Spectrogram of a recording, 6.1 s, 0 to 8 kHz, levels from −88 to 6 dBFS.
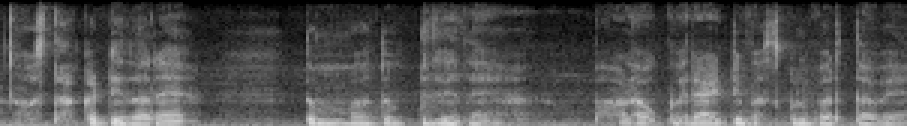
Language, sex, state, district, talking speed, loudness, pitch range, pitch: Kannada, female, Karnataka, Bellary, 80 wpm, -18 LUFS, 185-210 Hz, 200 Hz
